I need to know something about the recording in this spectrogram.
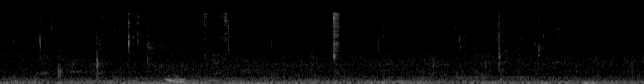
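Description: A toddler chewing a mouthful of spaghetti, faint wet mouth smacks and small clicks scattered through, the sharpest about three seconds in.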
